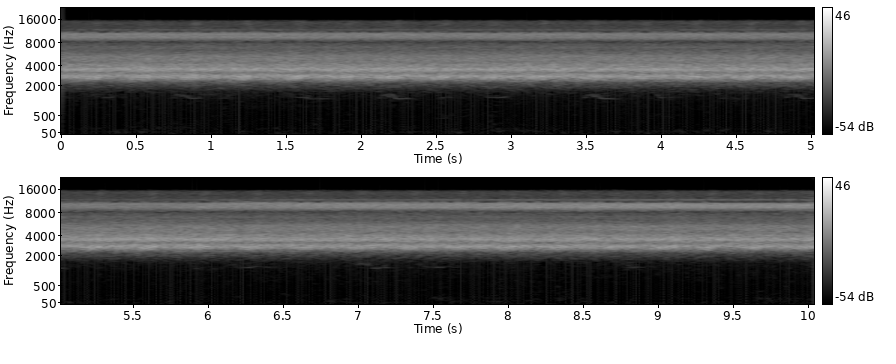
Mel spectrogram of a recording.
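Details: Grasshoppers at Knuckles Reserve in the Central Highlands of Sri Lanka make a dense, unbroken high-pitched shrilling chorus, steady in volume, with a faint buzzing band running beneath and no other clear sounds.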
